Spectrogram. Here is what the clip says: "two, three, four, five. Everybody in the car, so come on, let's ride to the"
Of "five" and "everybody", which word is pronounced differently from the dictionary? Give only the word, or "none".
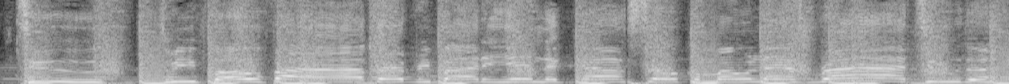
none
